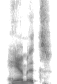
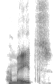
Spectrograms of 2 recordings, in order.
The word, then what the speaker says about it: hamate: sound like an idiot left Hammett hamate I couldn't fracture sure h-a-m-a-t-e man that sounds right we're not connectors we're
